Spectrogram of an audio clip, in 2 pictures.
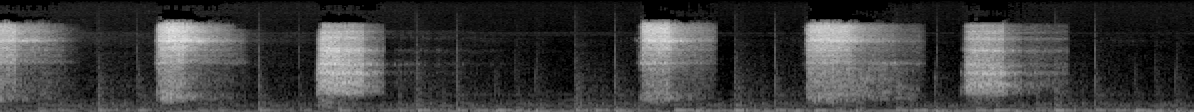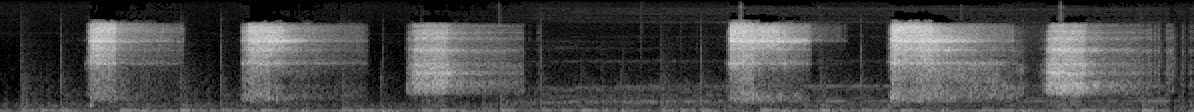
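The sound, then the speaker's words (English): Deep, slow breaths in a guided breathing exercise: a long series of airy, breathy bursts, each rising and fading with short quiet gaps between them, alone without speech. “just exhale and release. Let it go through the breath.”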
